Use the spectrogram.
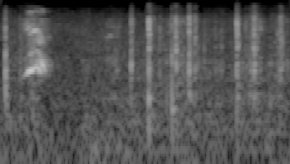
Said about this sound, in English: I'm typing buttons. You're typing buttons? You got your own laptop there?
